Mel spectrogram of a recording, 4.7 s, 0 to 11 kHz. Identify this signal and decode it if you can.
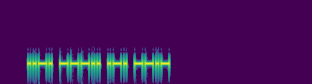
Morse code, heard as a keyed tone, about 31 wpm, 700 Hz. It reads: F8RQ
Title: DXCC-100 Call Signs - 4 Characters - Repeated 3x - 30wpm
